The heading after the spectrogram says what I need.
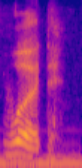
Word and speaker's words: would: um this word here the L is silent instead of wool wo it's wood wood w w w okay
